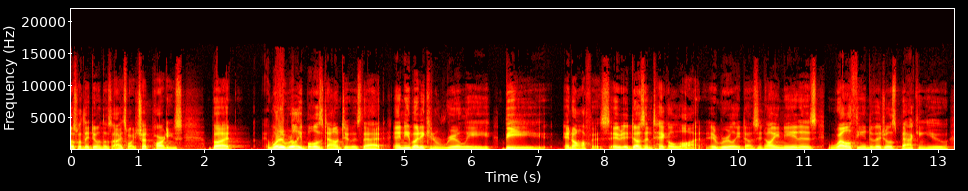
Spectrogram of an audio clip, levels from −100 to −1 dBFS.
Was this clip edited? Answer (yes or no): yes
